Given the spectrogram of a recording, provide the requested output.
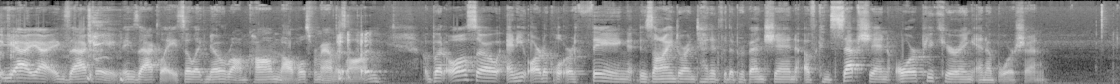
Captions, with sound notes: Yeah, yeah, exactly. Exactly. So, like, no romcom novels from Amazon. [Chuckles]. But also any article or thing designed or intended for the prevention of conception or procuring an abortion.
